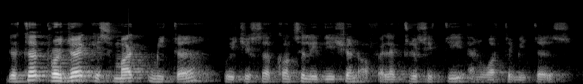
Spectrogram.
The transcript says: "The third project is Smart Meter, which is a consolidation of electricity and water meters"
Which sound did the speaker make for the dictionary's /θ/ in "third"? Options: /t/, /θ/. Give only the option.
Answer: /t/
